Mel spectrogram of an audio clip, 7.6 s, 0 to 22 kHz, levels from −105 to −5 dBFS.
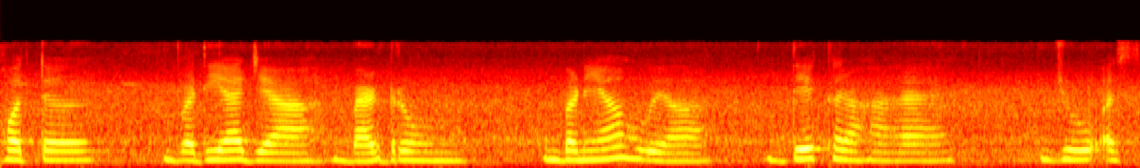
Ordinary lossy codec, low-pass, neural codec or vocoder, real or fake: none; none; none; real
